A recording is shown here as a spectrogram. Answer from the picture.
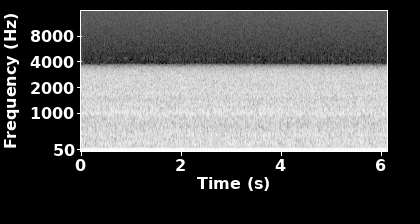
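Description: Steady hiss with a strong low hum underneath, unchanging throughout: background noise of the recording with no speech.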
